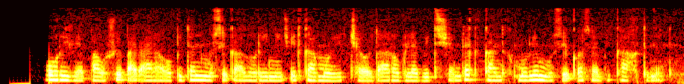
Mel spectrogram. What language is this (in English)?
Georgian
